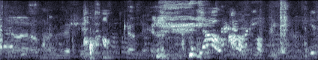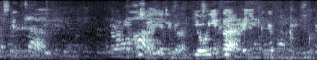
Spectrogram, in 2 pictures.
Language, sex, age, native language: Icelandic, male, 13, Icelandic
